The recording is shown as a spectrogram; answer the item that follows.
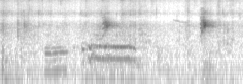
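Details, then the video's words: Free-range chickens grazing and pecking at grass on a peaceful farm: a brief nasal cluck followed by a longer, buzzy, level call, with two sharp high chirps from other birds nearby. "Chickens Pecking and Clucking"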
